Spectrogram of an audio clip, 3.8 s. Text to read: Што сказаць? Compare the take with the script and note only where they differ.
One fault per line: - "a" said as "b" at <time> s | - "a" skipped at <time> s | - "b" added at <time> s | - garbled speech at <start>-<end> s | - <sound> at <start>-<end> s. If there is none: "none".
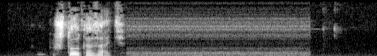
none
